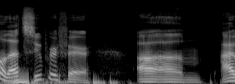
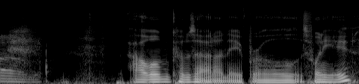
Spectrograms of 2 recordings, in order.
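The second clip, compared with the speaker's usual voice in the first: whispered speech. A guest gives the album release date to the host's audience, whispering. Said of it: "Why are you whispering like that?".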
